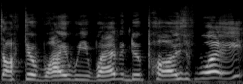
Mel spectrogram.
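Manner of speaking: cartoon-style speech, r's and l's said as w's. Joking with others about cartoon voices, speaking in an Elmer Fudd voice. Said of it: "enunciates all his R's and L's as W's".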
